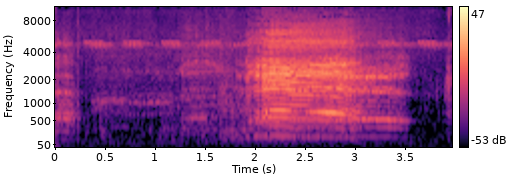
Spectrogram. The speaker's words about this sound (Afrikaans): Die volgende oggend fyn kom die uil en die skaapwagter die bos en kort voor lank hoor hulle die skape bler.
